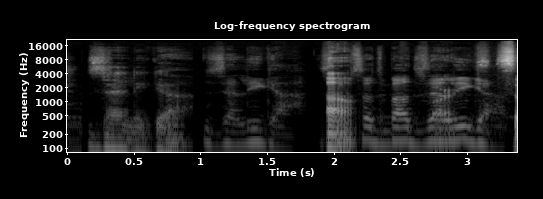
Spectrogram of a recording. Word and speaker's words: Zellij: It's called Zellij.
